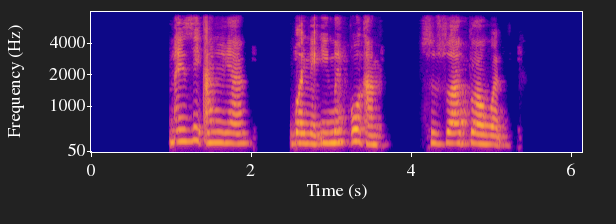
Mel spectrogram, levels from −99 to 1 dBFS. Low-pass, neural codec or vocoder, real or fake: 7.2 kHz; codec, 24 kHz, 0.9 kbps, WavTokenizer, medium music audio release; fake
